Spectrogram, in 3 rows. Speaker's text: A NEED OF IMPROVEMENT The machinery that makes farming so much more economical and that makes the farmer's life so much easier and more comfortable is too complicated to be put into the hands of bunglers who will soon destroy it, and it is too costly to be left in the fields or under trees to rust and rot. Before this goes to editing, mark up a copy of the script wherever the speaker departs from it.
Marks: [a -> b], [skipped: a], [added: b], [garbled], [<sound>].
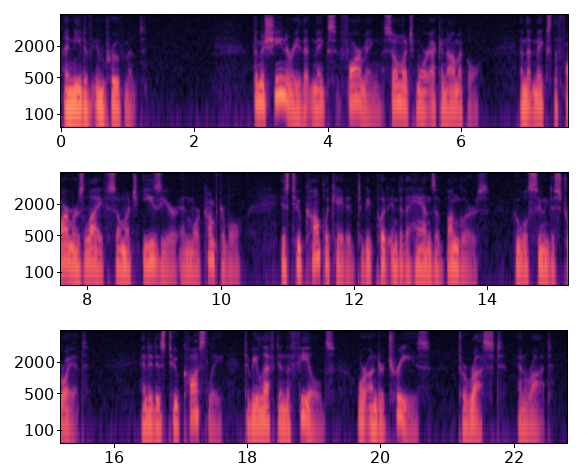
A NEED OF IMPROVEMENT The machinery that makes farming so much more economical and that makes the farmer's life so much easier and more comfortable is too complicated to be put into the hands of bunglers who will soon destroy it, and it is too costly to be left in the fields or under trees to rust and rot.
